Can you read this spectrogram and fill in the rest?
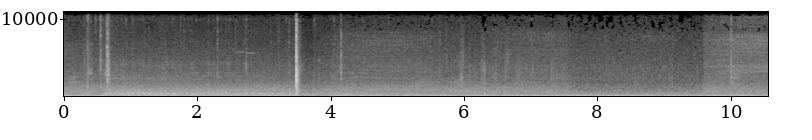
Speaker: okay this is what you'll hear for the alternator bearings it's kind of grindy a little bit loud it's on the inside of the alternator and it's not good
